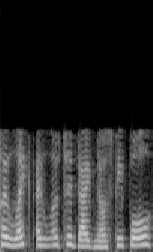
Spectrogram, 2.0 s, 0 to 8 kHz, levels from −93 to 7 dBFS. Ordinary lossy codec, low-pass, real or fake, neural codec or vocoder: AAC, 16 kbps; 7.2 kHz; fake; codec, 16 kHz, 0.3 kbps, FocalCodec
